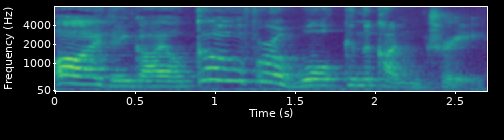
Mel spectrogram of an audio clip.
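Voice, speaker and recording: A female-sounding voice puts on a character act. Her pitch sits fairly high for a woman. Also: moderate pace. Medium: read story. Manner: sing-song street cry.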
